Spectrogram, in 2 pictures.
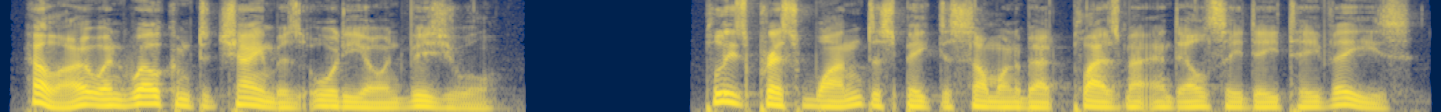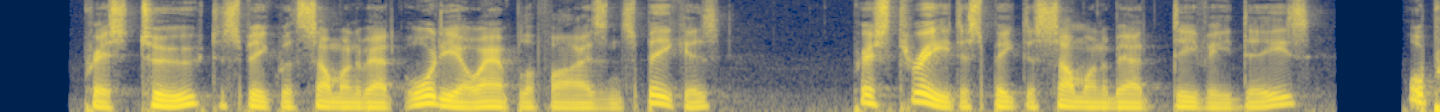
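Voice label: English Australian New Zealand IVR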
